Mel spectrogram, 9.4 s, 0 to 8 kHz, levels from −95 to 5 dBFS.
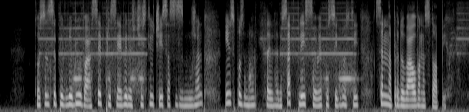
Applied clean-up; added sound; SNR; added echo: neural diffusion model UNIVERSE++.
